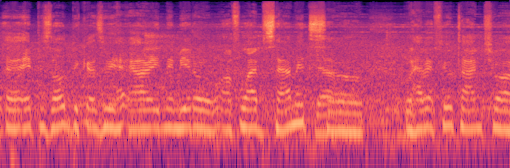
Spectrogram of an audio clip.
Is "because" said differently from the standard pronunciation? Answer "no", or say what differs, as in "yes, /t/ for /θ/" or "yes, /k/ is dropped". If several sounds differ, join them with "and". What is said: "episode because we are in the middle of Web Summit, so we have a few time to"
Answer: no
